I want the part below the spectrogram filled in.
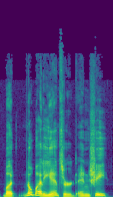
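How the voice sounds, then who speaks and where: A man's voice: medium pitch, huge pitch swings, measured pace, creaky, fairly bright tone, no echo, studio quality, voice pushed up, exaggerated voice. A man voicing a timid young boy whose voice shakes as he pleads. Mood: anxious. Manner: shaky, pleading.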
